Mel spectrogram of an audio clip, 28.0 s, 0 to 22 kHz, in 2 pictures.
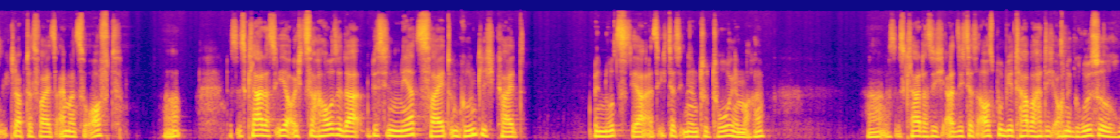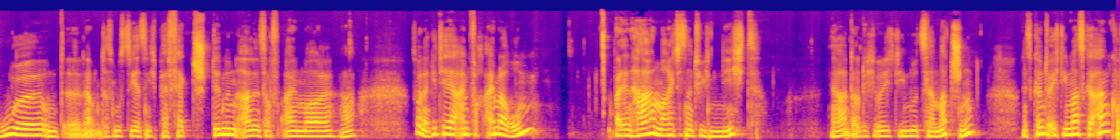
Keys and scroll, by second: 0.0 space, 7.8 space, 8.5 ctrl+alt+space, 13.3 space, 18.4 space, 21.2 space, 24.2 space.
